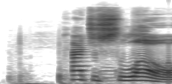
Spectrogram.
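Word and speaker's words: パチスロ: think is the weird it doesn't even have a T. It's weird. It's patch of slow. Like it sounds patch. I I don't know why there's not a T but it's weird because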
